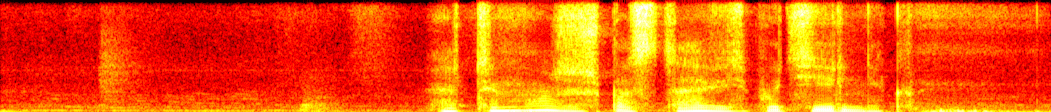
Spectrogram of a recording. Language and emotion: Russian, sad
